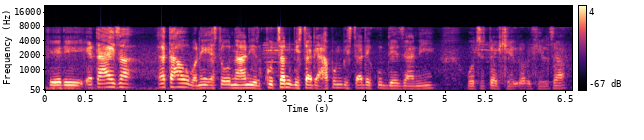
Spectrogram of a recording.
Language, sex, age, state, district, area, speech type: Nepali, male, 60+, West Bengal, Kalimpong, rural, spontaneous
